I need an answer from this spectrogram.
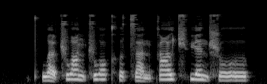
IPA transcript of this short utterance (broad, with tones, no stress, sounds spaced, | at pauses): pʰ w ä̰˨˩ ʈ͡ʂ w ɑ˥˩ ŋ ʈ͡ʂ w ɔ˥ kʰ ɤ˨ t͡s a̰˨˩ n k ɑ˥ ʊ̯ t͡ɕʰ ɥ ɛ˥˩ n ʂ o˥ ʊ̯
